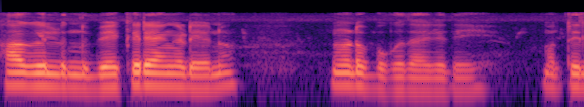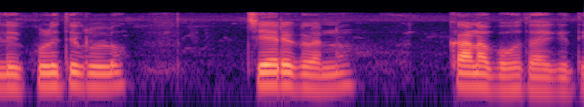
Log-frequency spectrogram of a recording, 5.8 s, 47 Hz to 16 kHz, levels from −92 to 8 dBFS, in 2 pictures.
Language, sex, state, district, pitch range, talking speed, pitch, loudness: Kannada, male, Karnataka, Koppal, 135-155 Hz, 105 wpm, 145 Hz, -21 LUFS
